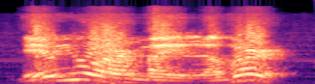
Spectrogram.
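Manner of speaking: a lightly put-on friendly Yorkshire wife; friendly Yorkshire accent. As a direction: greet him in a homely Yorkshire accent, bright and loud on the opening. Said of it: "she said in a friendly Yorkshire accent".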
